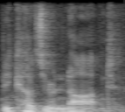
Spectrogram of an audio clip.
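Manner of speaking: low, slow, gentle warning; lightly voiced protective teacher. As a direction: drop down and lay it on slowly, kindly. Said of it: "he says, in the same tone".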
